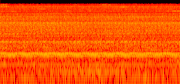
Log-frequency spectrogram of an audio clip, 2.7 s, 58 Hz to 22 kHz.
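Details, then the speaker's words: Nissan DayZ that had a morning starting problem and code P0303 (cylinder 3 misfire), after cylinder head valve repair. Steady, even idle hum with no stumble or miss. Normal idle after the repair. "गाड़ी बिलकुल अब इंशाल्लाह अपनी जगह प आ गई"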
